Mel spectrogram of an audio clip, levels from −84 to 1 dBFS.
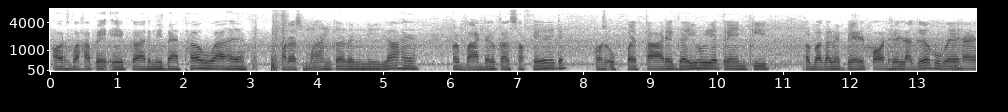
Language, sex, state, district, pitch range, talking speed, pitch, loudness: Hindi, male, Uttar Pradesh, Jalaun, 110-120 Hz, 140 wpm, 115 Hz, -22 LUFS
